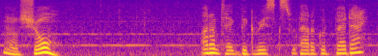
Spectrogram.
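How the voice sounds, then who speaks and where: A woman's voice: fairly low pitch, normal speed, darkish tone, soft background music, natural voice. A woman playing a pragmatic, tough mercenary in a video game, with a dry, matter-of-fact manner. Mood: dry, guarded. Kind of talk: video game cutscene acting.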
